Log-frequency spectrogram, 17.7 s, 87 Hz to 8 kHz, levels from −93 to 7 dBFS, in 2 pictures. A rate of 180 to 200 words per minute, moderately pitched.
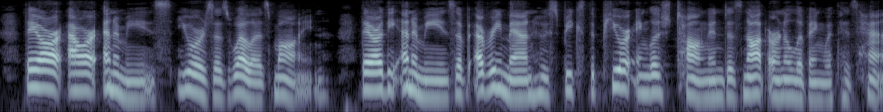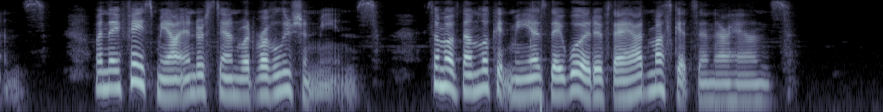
Yes: average, 190 wpm; medium, 180 Hz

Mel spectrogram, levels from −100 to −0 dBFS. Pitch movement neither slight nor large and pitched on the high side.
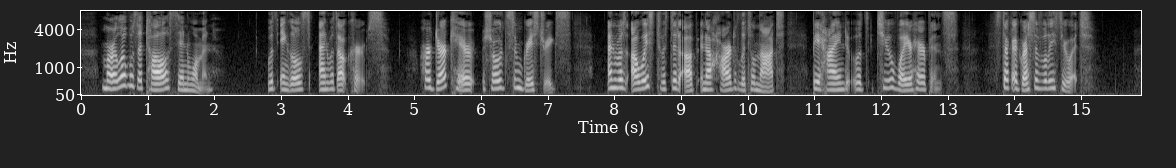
Yes: average, 3.9 semitones; high, 245 Hz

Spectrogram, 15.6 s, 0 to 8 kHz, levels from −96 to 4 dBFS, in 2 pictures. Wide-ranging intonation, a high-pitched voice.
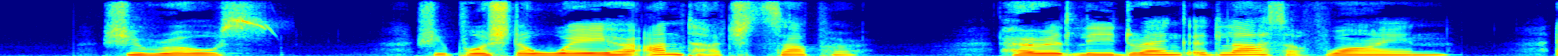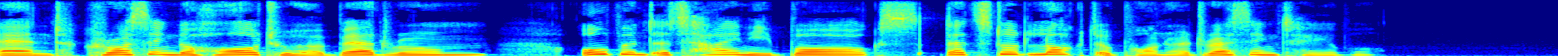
No: average, 3.5 semitones; high, 225 Hz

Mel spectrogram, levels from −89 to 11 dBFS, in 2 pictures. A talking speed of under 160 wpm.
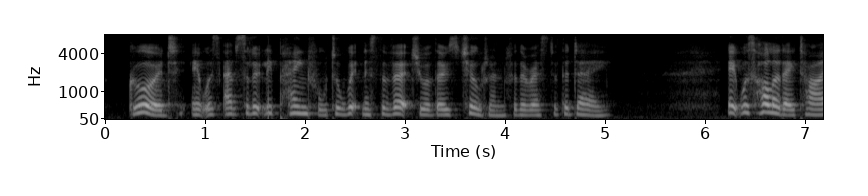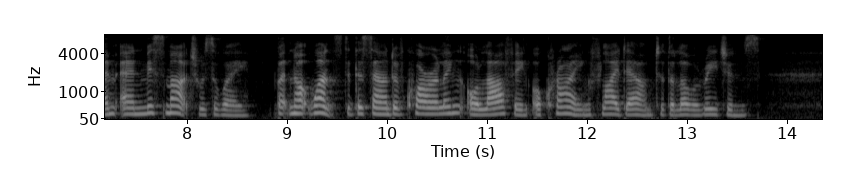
No: average, 190 wpm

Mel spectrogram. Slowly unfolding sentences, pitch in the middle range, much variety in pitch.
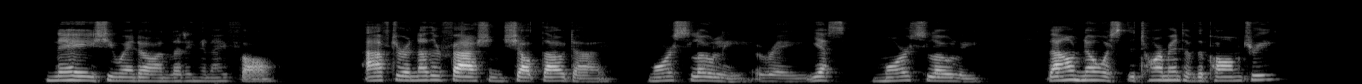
No: slow, 120 wpm; medium, 175 Hz; average, 3.1 semitones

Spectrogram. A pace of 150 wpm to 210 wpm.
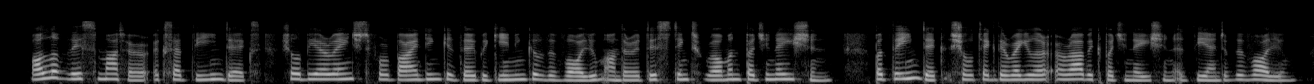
Yes: average, 180 wpm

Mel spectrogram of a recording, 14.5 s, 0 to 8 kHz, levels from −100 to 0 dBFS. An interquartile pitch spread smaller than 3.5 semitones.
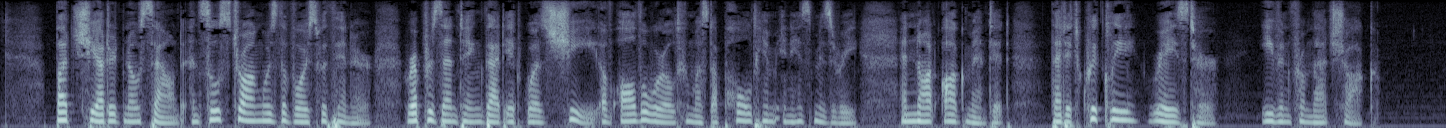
Yes: average, 3.0 semitones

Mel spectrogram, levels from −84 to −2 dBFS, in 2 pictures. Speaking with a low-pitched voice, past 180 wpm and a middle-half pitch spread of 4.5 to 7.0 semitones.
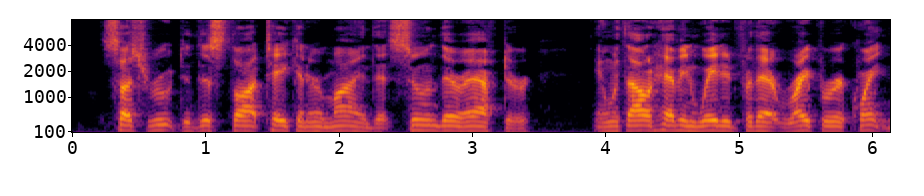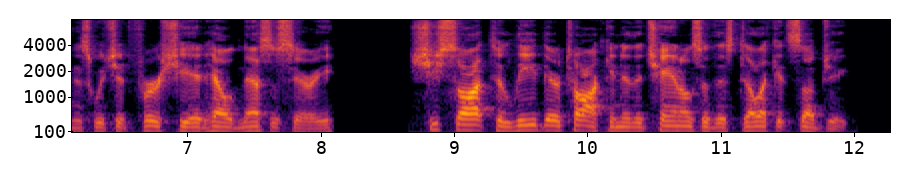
No: low, 120 Hz; average, 195 wpm; narrow, 2.6 semitones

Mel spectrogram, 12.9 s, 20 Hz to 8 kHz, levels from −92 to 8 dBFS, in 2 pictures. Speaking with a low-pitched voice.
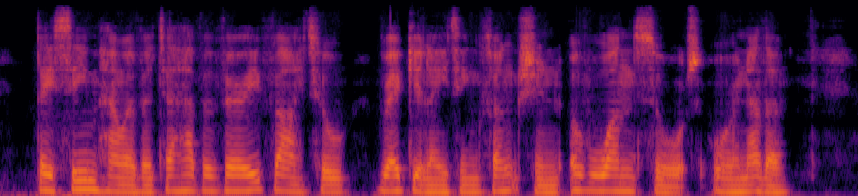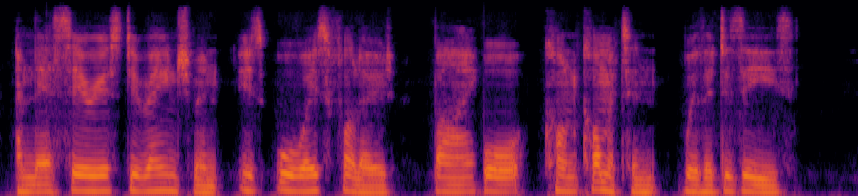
Yes: low, 110 Hz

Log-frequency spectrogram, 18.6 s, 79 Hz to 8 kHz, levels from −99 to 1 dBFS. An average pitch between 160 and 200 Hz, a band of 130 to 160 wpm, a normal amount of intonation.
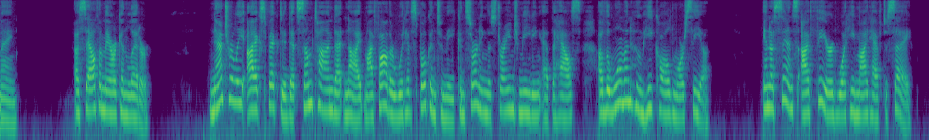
Yes: high, 190 Hz; average, 150 wpm; average, 3.9 semitones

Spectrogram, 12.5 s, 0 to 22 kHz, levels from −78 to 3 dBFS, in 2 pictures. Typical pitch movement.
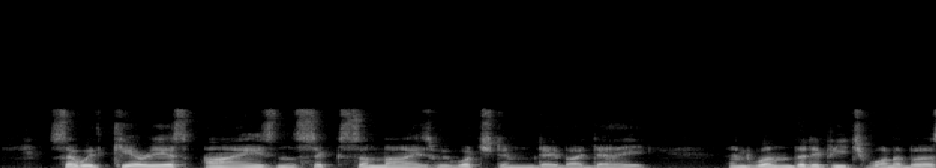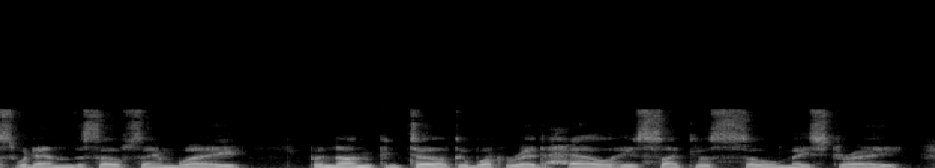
Yes: average, 3.1 semitones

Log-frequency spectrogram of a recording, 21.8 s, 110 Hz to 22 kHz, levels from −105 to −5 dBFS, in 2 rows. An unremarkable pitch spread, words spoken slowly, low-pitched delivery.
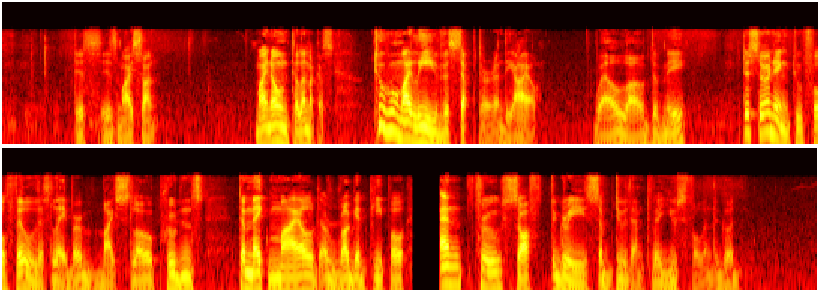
No: wide, 5.8 semitones; slow, 125 wpm; very low, 85 Hz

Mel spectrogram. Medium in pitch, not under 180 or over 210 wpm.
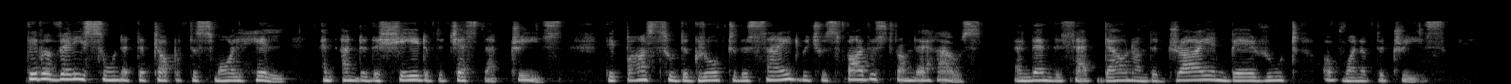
Yes: medium, 180 Hz; average, 195 wpm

